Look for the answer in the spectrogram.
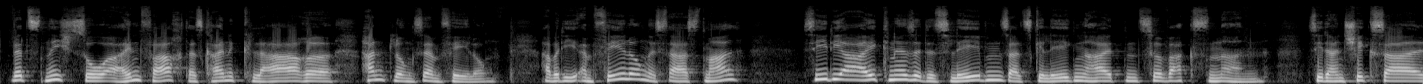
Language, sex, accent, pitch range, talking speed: German, male, German, 145-180 Hz, 115 wpm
